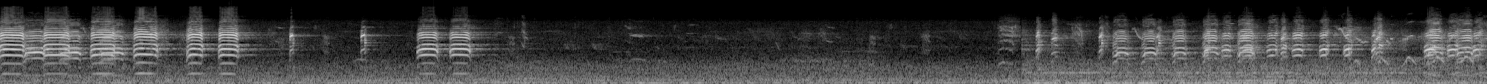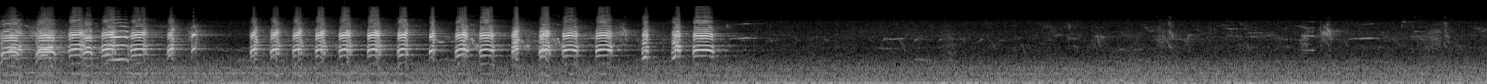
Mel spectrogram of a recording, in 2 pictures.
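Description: White-bellied sea eagle calling its loud 'ark-ark-ark', quick even notes about four or five a second. A run at the start and a few single notes follow, then a long run from about ten seconds in to about twenty-two seconds in, broken twice briefly.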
